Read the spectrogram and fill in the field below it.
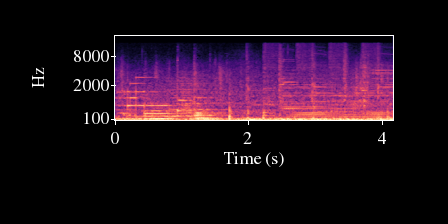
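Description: Motorcycle engines rumble and drone past outdoors in a press parking lot among team buses, 400 meters past the finish of a cycling race. Their pitch rises and falls as they move by, over a steady wash of background noise and crowd murmur as fans walk back.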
